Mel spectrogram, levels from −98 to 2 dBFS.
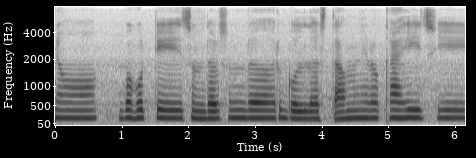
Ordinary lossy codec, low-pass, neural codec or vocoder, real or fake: none; none; none; real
